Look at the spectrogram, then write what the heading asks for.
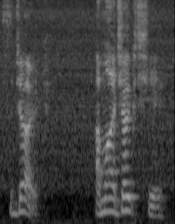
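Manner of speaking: usual speaking voice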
